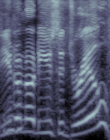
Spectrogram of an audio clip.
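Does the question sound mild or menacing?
mild. The question sounds fairly mild and ordinary. This is how the man actually said it. "in that tone of voice"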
